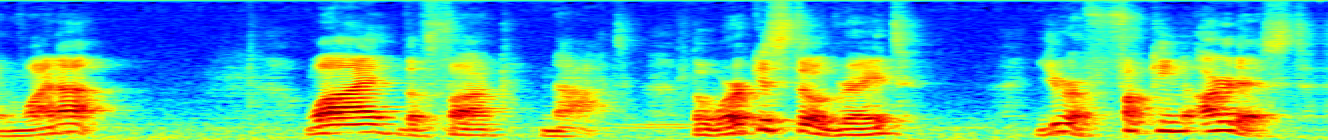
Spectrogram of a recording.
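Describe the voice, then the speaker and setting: An actor playing a bitter, brutally frank writing teacher in a theatrical monologue, speaking with scorn, emphasis and profanity. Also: male voice, low voice, a little mellow, natural voice. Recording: roomy echo, light background noise.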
